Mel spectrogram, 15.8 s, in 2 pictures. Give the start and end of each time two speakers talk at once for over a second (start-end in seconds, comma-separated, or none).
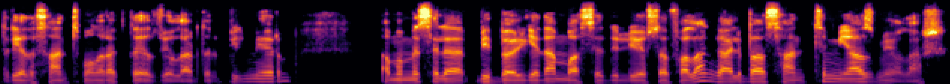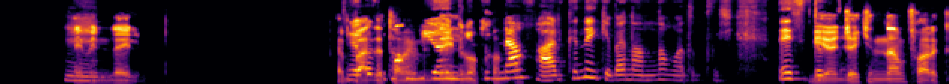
10.8-12.3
